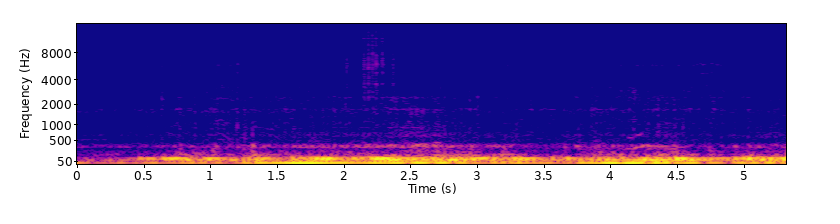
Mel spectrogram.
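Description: Off-road 4x4 engine running under load with a heavy, steady low rumble as the vehicle climbs a rough dirt track. There is one sharp knock about two seconds in.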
